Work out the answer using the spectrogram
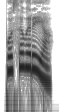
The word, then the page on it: ಪೊಸವರೆಯ: Kannada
